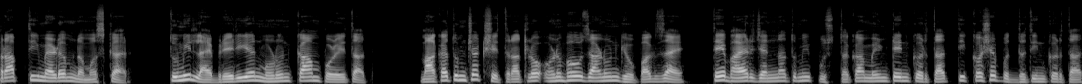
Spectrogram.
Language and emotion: Goan Konkani, neutral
